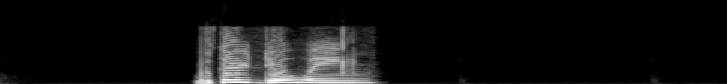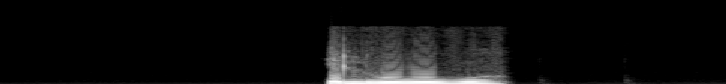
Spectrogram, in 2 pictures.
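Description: A young girl speaks briefly into a close microphone, in short bursts.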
